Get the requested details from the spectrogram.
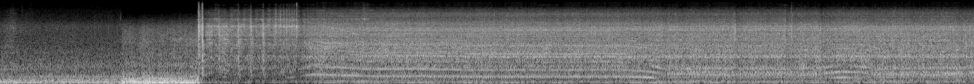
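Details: Car after replacing a torque mount (lower rear of engine, three bolts) that had caused violent vibration: short crank, clean catch, a quick rev, then a steady even idle with no knocks or clunks.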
